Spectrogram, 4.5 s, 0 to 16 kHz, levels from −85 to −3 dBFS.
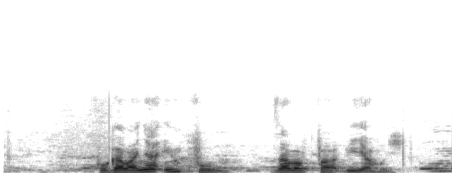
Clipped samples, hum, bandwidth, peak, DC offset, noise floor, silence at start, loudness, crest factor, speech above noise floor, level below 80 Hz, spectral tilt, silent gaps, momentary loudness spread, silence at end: under 0.1%; none; 7 kHz; -2 dBFS; under 0.1%; -51 dBFS; 0.8 s; -19 LUFS; 18 dB; 32 dB; -60 dBFS; -9.5 dB/octave; none; 20 LU; 0 s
